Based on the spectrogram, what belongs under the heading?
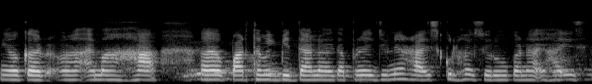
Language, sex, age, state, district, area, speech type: Santali, female, 18-30, West Bengal, Purulia, rural, spontaneous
